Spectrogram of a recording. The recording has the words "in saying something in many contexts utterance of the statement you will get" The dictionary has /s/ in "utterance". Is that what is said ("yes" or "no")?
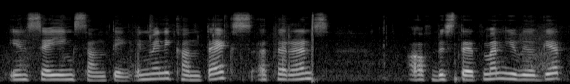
yes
